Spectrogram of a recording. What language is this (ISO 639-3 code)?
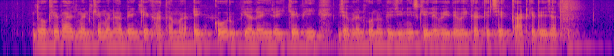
hne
